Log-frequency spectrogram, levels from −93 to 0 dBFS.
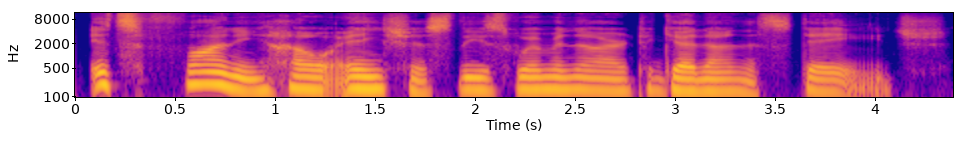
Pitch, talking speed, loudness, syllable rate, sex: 145 Hz, 165 wpm, -20 LUFS, 4.3 syllables/s, female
